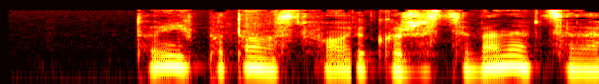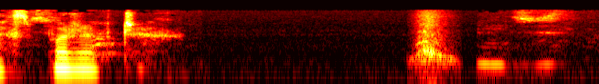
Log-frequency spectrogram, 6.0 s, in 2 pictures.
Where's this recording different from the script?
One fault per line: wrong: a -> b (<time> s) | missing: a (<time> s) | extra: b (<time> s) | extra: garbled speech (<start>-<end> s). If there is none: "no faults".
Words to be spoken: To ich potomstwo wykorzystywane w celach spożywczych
no faults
